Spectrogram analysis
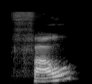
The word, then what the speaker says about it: V: S t u fau. La v se dice fau. También lo tenemos escrito ahí abajo y suena un poco como, o sea, la V suena un poco como la F.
